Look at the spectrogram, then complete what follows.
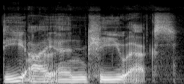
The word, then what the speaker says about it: Dingux: Dingux. It's like dingus with an X, which is an older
